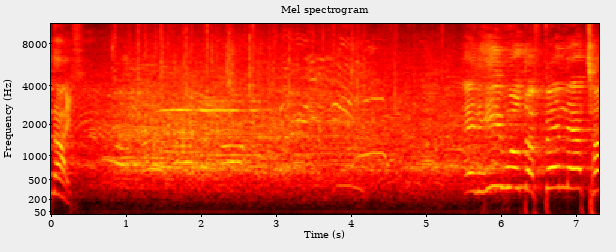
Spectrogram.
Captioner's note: crowd cheering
